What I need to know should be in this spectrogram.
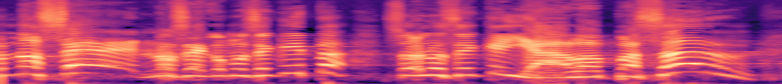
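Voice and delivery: high, loud exasperated outburst; desperate father. Acted. Preacher as father answering his wailing son, desperate. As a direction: cry out at wit's end. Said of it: "el papá desesperado le dijo".

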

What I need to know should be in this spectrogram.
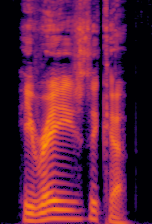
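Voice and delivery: plain reading voice

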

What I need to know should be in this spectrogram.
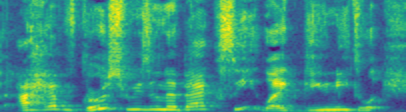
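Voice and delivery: high-pitched, exasperated retort; retold frustration. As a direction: push back, fed up with pointless questions. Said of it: "I'm really just frustrated".

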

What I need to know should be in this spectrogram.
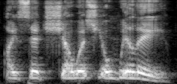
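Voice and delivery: put-on loud high childish whisper-shout; little girl. Little girl repeating her heckle into the mic, high and loud. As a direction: blurt it like a proud kid. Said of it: "She says".

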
